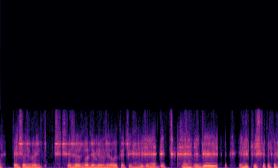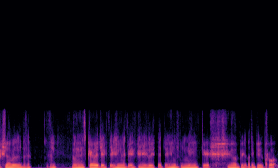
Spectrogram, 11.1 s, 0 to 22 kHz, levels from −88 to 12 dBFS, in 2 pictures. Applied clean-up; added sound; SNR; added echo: neural diffusion model UNIVERSE++.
